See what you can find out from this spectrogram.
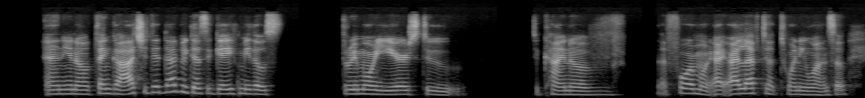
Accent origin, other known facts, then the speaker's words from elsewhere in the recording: Dominican Republic; Well, I was raised in Dominican Republic, so for me it was a little bit different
